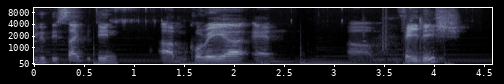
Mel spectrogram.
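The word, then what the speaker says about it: Félix: Felish, according to the right way to pronounce his surname. But João Felix has been... – Oh, Felish.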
